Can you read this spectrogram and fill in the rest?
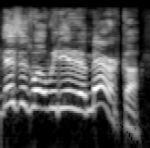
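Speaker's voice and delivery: high, quick burst of amused enthusiasm; excited approval. Retold or imitated. Cheering Qatar's rules for America, excited approval. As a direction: blurt it out fast, tickled by the idea.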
